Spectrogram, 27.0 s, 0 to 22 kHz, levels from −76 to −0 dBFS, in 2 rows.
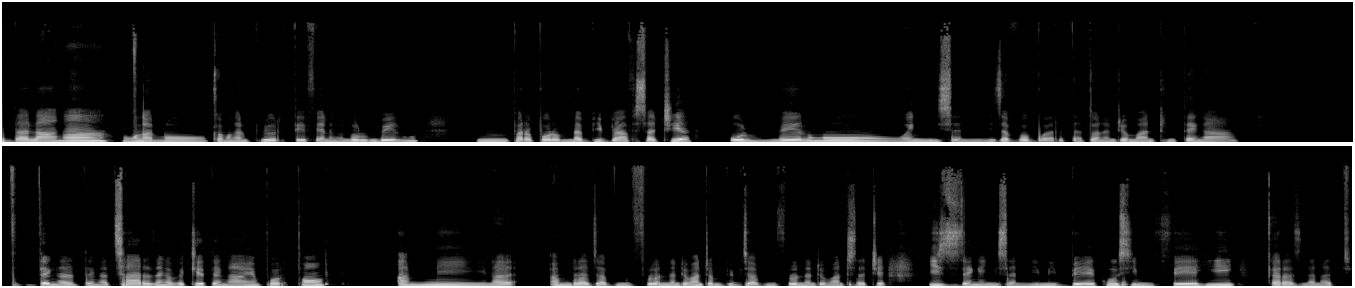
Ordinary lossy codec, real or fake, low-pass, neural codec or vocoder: none; real; 19.8 kHz; none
